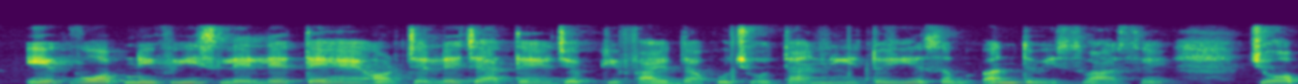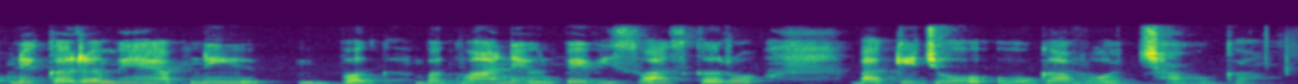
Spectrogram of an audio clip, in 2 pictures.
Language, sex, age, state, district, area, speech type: Hindi, female, 45-60, Rajasthan, Jodhpur, urban, spontaneous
